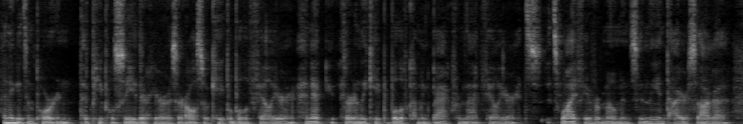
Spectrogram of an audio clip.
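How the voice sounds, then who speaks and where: Noticeable background noise fills the recording. Through it a man speaks very fast. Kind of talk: soft-spoken ASMR talk to camera. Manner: conversational, opinionated, reflective.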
